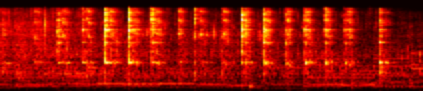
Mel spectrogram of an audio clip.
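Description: A metal spoon clinking against a ceramic bowl as beaten eggs are scraped out into a frying pan: a quick run of ringing taps, about five a second.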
